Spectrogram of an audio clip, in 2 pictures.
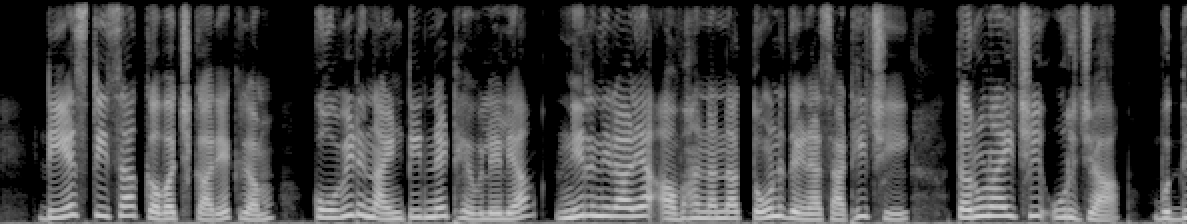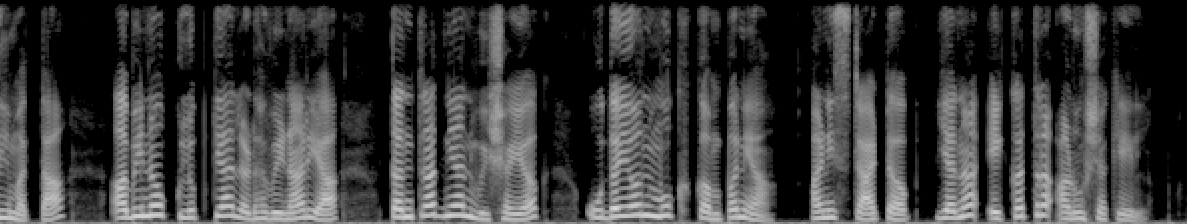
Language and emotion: Marathi, neutral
